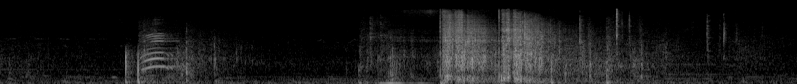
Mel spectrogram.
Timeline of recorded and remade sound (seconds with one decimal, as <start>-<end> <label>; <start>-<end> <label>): 0.0-3.9 recorded; 3.9-5.2 remade; 5.2-8.0 recorded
